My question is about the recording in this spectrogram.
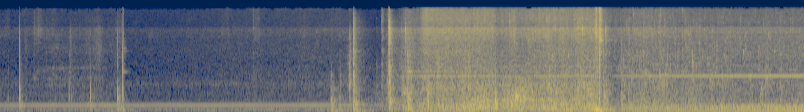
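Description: GE dishwasher going into its drain cycle. A low steady hum and a few clicks, then about four seconds in the drain pump starts and water rushes out, with a steady high whine over it and a sharp clack about six seconds in.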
